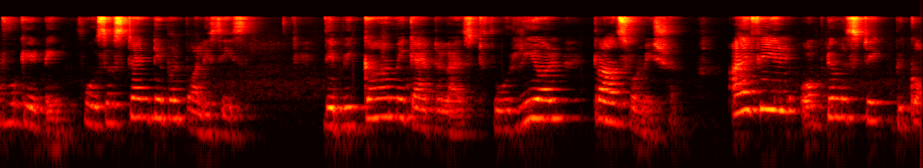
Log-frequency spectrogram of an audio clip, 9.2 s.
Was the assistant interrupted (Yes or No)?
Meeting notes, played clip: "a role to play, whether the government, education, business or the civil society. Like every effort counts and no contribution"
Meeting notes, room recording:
Yes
